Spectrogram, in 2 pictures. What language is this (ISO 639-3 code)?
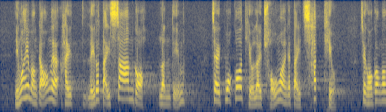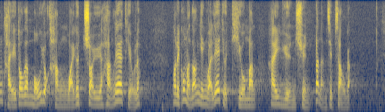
yue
